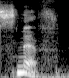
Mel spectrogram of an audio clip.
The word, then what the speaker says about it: SNF: An SNF pronounced sniff is a skilled nursing facility.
